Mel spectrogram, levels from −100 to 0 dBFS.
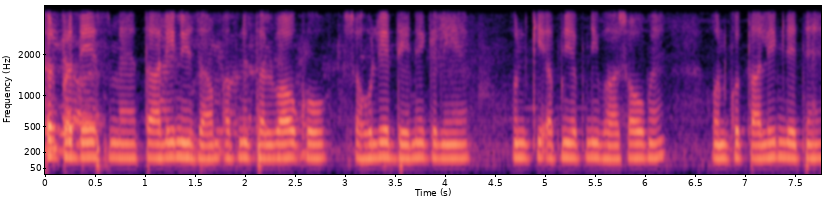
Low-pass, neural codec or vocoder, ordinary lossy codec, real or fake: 3.6 kHz; none; none; real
